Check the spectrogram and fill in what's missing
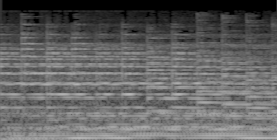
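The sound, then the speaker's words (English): Bells ring continuously in a dense, steady peal, strikes landing in quick succession over sustained ringing overtones. Fairly loud, with no voices. “ring those bells.”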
